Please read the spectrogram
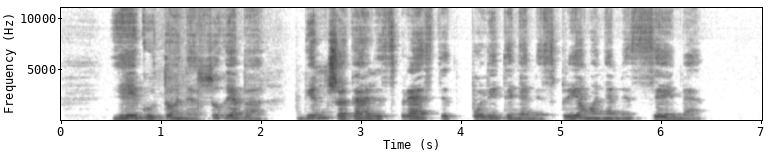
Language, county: Lithuanian, Vilnius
